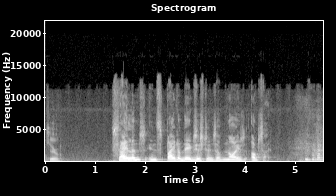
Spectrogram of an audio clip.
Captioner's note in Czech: smích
